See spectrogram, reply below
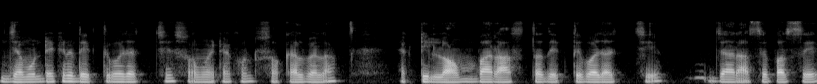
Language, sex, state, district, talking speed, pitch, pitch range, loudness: Bengali, male, West Bengal, Malda, 125 wpm, 120 Hz, 115-135 Hz, -20 LUFS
